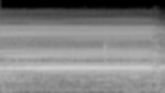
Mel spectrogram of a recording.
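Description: Ice hockey rink horn sounding one steady, loud blast about two seconds long, cutting off suddenly near the end.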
